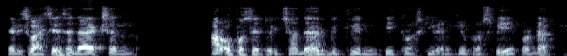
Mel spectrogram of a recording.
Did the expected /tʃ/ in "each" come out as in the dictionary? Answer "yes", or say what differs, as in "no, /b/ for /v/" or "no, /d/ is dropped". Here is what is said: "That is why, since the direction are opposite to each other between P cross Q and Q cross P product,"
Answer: yes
